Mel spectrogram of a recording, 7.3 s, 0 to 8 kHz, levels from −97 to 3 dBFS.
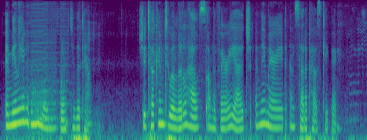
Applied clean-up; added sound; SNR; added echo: neural separator model SepFormer DNS4.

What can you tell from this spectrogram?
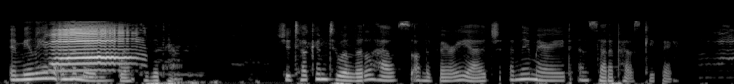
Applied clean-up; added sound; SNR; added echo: classical method spectral subtraction.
